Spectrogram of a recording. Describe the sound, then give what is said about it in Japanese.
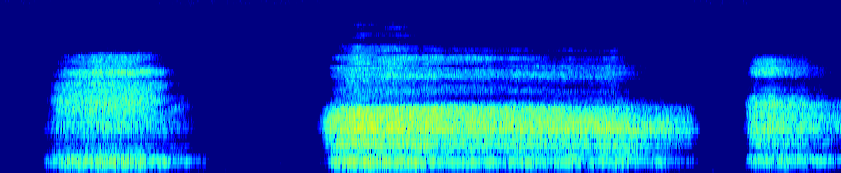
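Three soft, airy breaths blown right into the microphone, fairly loud; the middle exhale is long and sustained, the last cut short. No talking. “吐息を吹きかけられて興奮する趣味、初めて聞きました。”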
